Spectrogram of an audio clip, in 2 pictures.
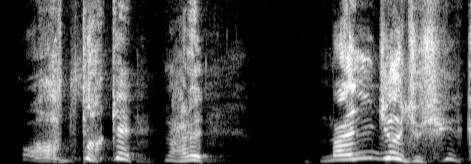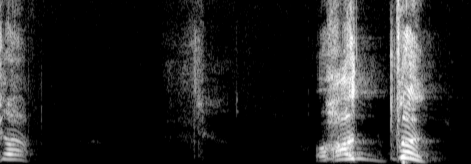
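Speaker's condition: Cerebral palsy; body and bones twisted

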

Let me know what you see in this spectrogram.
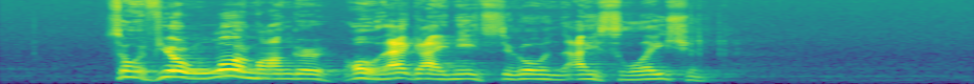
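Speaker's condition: ALS; talking funny

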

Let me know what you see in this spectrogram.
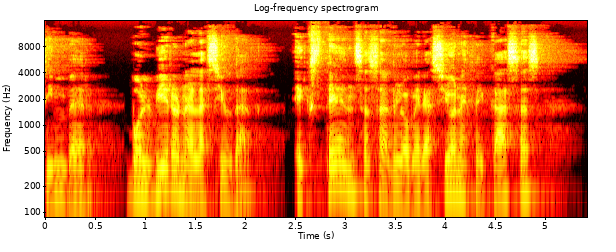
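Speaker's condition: No condition

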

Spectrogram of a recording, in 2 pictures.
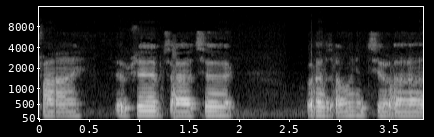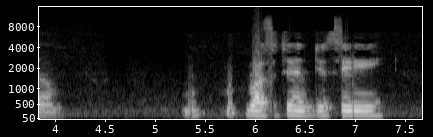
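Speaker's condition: Down syndrome; auditioned to check could speak well enough

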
